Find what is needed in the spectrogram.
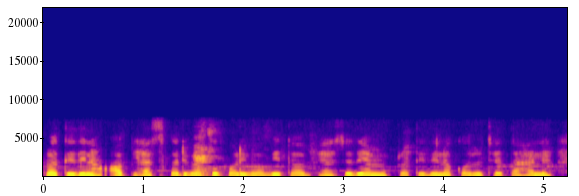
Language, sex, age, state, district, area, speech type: Odia, female, 45-60, Odisha, Subarnapur, urban, spontaneous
